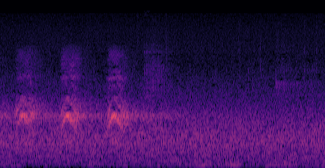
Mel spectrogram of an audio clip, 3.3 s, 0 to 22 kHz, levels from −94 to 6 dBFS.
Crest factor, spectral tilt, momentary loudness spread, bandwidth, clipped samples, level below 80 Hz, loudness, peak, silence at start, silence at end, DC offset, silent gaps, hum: 18 dB; -3 dB/octave; 11 LU; 16 kHz; under 0.1%; -74 dBFS; -46 LUFS; -28 dBFS; 0 s; 0 s; under 0.1%; none; none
